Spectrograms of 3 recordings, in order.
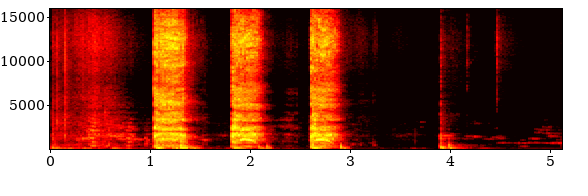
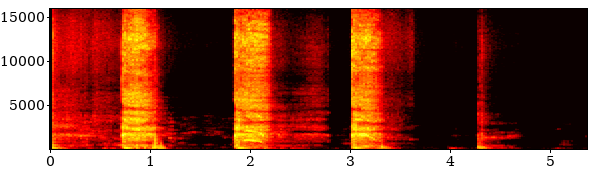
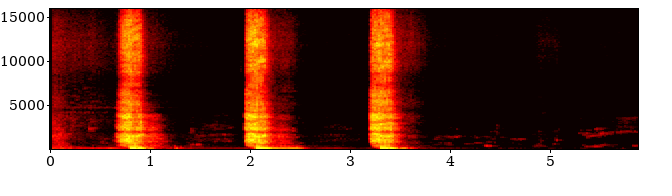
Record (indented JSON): {
  "cough_length": "5.1 s",
  "cough_amplitude": 32768,
  "cough_signal_mean_std_ratio": 0.37,
  "three_cough_length": "5.4 s",
  "three_cough_amplitude": 32768,
  "three_cough_signal_mean_std_ratio": 0.38,
  "exhalation_length": "5.9 s",
  "exhalation_amplitude": 32768,
  "exhalation_signal_mean_std_ratio": 0.32,
  "survey_phase": "alpha (2021-03-01 to 2021-08-12)",
  "age": "45-64",
  "gender": "Male",
  "wearing_mask": "No",
  "symptom_none": true,
  "smoker_status": "Ex-smoker",
  "respiratory_condition_asthma": false,
  "respiratory_condition_other": false,
  "recruitment_source": "Test and Trace",
  "submission_delay": "2 days",
  "covid_test_result": "Positive",
  "covid_test_method": "RT-qPCR",
  "covid_ct_value": 22.2,
  "covid_ct_gene": "ORF1ab gene",
  "covid_ct_mean": 22.5,
  "covid_viral_load": "41000 copies/ml",
  "covid_viral_load_category": "Low viral load (10K-1M copies/ml)"
}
